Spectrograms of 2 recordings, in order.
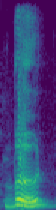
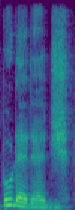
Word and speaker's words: Buttigieg: You know, years ago, I said, how do you pronounce that damn name? And they said, Buttigieg, the word edge. That's the way it's pronounced, Buttigieg.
